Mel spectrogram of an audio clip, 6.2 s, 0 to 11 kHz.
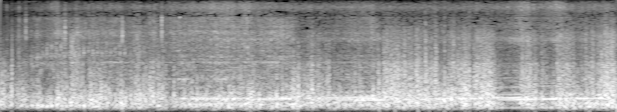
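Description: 70cc motorcycle engine running at a steady speed while riding, mixed with wind noise on the microphone; a steady engine note holds from about two seconds in.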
